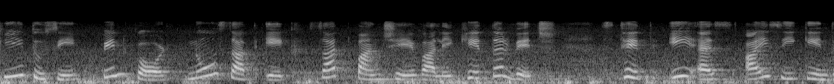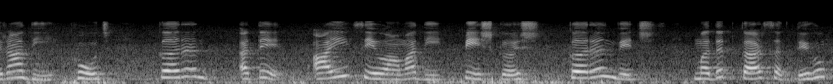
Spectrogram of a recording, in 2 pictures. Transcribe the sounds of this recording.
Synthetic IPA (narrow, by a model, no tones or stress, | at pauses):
kit̪ʊsĩːpɪnkɔːɾɖnɔːsət̪eːksɐt̪pə̃ɲt͡ʃʰeːʋaːlekʰeːt̪əɾʋɪt͡ʃst̪ʰɪt̪iːɛsaːisiːkẽːnd̪ɾãd̪iːkʰoːd͡ʒ | kəɾən | ət̪eaːiseːʋaːʋãd̪iːpeːʃkəʃkəɾənʋɪt͡ʃ | məd̪əd̪kəɾsəkd̪eɦoː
